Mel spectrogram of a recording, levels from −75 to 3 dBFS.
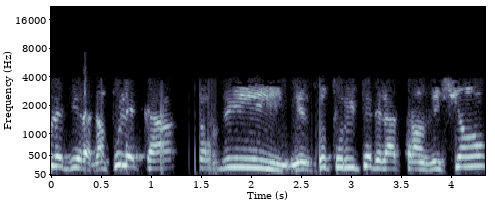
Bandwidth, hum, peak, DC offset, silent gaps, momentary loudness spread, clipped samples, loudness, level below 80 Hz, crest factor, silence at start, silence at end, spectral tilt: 4.1 kHz; none; 0 dBFS; under 0.1%; none; 7 LU; under 0.1%; -14 LUFS; -56 dBFS; 12 dB; 0 s; 0 s; -5.5 dB/octave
